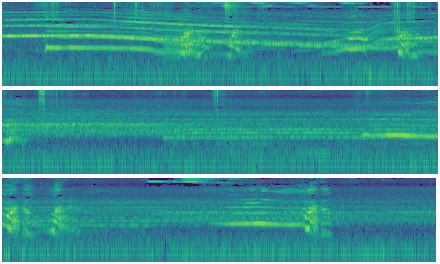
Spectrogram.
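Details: Female dog howling in response to a loud passing ambulance siren; drawn-out tonal howls rise and fall beneath the wailing siren, which sweeps downward and then holds steady tones, with short yelps breaking through at intervals.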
